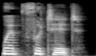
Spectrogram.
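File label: "web footed", British English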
